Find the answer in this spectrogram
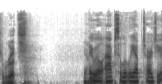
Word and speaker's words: Roots: Yeah, it's it's pronounced Rutz. But it's spelled roots. Yeah. Yeah, r o o t s.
